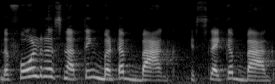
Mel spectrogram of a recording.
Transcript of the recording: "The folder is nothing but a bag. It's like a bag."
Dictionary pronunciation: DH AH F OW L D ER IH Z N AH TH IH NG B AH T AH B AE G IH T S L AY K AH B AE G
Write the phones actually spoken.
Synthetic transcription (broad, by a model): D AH F OW L D ER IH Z N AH T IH NG B AH T AH B AE G IH T S L AY K AH B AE G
